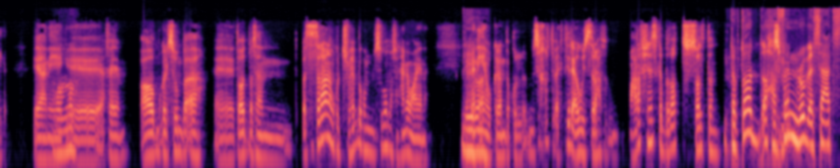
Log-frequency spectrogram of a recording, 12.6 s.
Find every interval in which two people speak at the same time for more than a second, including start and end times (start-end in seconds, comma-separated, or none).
none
